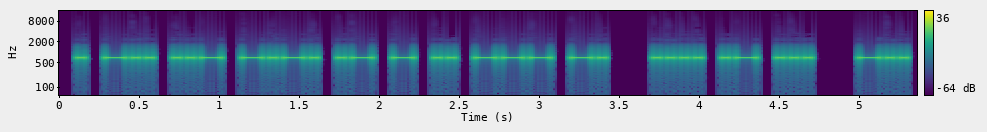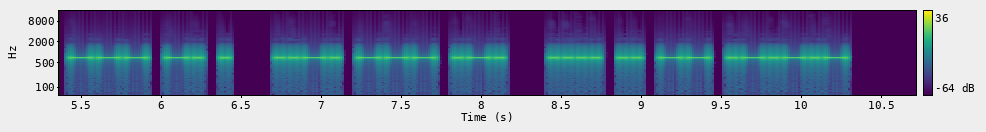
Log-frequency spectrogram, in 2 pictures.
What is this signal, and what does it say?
Morse code, heard as a keyed tone, about 28 wpm, 700 Hz. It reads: EDUCATION HAS DONE FOR HIM.
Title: Sentences from Top 1400 Words 28wpm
